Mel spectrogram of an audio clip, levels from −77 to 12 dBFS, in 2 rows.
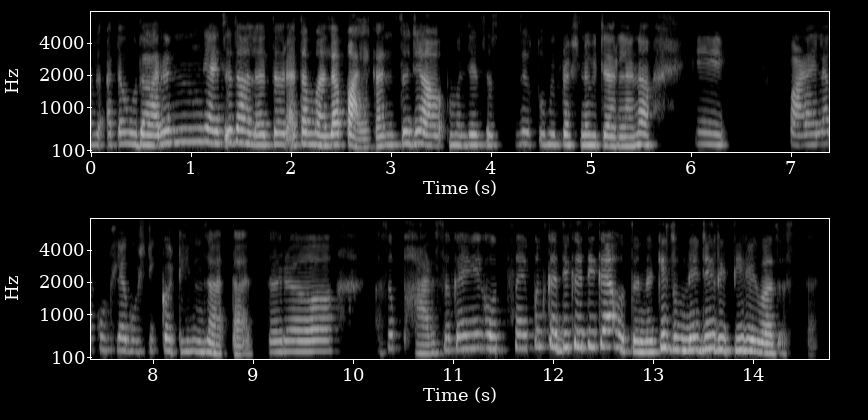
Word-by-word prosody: आता 225 +1 -4
उदाहरण 240 +5 +1
घ्यायचं 260 -3 +3
झालं 245 -5 +2
तर 230 -1 +2
आता 235 +3 +2
मला 215 +2 +6
पालकांचं 205 +4 +3
जे 250 - +1
अ, 215 -3 +4
म्हणजे 215 0 -1
जर 220 +2 -7
तुम्ही 225 -1 -4
प्रश्न 220 -1 -1
विचारला 200 -2 +1
ना 225 +2 +3
की 230 0 -10 0.6
पाळायला 220 +2 -3
कुठल्या 255 -1 -5
गोष्टी 230 0 -12
कठीण 225 -2 -2
जातात. 185 -5 -2 0.2
तर 220 +1 -3
अ, 225 +1 0 0.5
असं 290 - -7
फारसं 190 +5 -6
काही 280 +2 -2
होत 275 -2 -1
नाही, 290 -1 -2
पण 330 - -5
कधी-कधी 315 +1 +1
काय 325 -1 +5
होतं 235 -6 +1
ना 220 - +3
की 300 - +5
जुने 255 -1 +4
जे 280 +2 +3
रीतीरिवाज 245 -6 +3
असतात, 195 - -19
225 Hz, 160 wpm, -23 LUFS, 215-255 Hz, 0.6 s, मला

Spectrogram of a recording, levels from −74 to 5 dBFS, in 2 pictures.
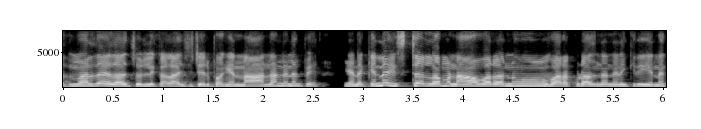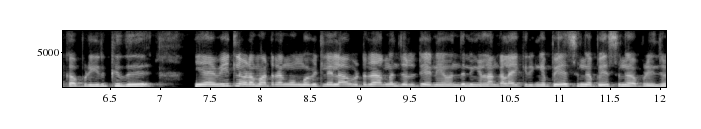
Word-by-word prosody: அது 225 +2 -6
மாரி 265 0 +1
தான் 305 -1 +2
ஏதாவது 255 0 +2
சொல்லி 240 0 +1
கலாய்ச்சுட்டே 225 +1 -1
இருப்பாங்க. 225 -1 -1
நானா 215 +7 +2
நெனைப்பேன். 260 -2 -3 0.3
எனக்கு 245 +4 0
என்ன 350 +4 +3
இஷ்டம் 295 +3 0
இல்லாம 280 0 +1
நான் 260 +3 +2
வரணும் 280 +2 0 0.2
வரக்கூடாதுன்னா 245 +1 0
நெனைக்கிறேன். 230 0 -1
எனக்கு 215 0 -1
அப்படி 210 +1 -2
இருக்குது 235 -1 +2 0.7
என் 245 0 +1
வீட்ல 275 0 0
விடமாட்றாங்க. 245 -1 0
உங்க 230 0 +1
வீட்லல்லாம் 235 +3 0
விட்றாங்கன்னு 240 +1 -1
சொல்லிட்டு 230 +1 -1
என்னைய 215 -1 -2
வந்து 240 +3 0
நீங்கலாம் 215 -1 -1
கலாய்க்கிறீங்க. 210 0 -2
பேசுங்க, 240 -2 +2
பேசுங்க 220 0 +1
அப்டின்னு 195 0 -1
240 Hz, 170 wpm, -12 LUFS, 225-260 Hz, 0.7 s, என்ன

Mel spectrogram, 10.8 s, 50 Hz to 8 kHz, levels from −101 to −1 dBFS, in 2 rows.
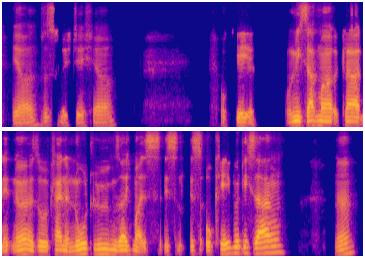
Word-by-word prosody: Ja, 85 +2 -4
das - - -17
ist 95 - -11
richtig, 85 0 -11
ja. 90 +3 -7 1.6
Okay. 95 -3 -3 0.5
Und 90 +3 -2
ich 100 -1 +3
sage 105 0 +3
mal, 100 -1 +2
Klar, 100 -2 +3
n 95 - -3
ne, 105 +4 +3
also 100 -2 +1
kleine 105 -2 +1
Notlügen, 110 +2 +2
sage 100 0 +5
ich - - -15
mal, 95 - +2
„ist - - -2
ist - - -4
ist - - -5
okay”, 115 +3 0
würde 140 0 0
ich 135 - -4
sagen, 140 +4 +4 0.7
ne? 115 +9 -3
100 Hz, 150 wpm, -23 LUFS, 95-115 Hz, 1.6 s, sage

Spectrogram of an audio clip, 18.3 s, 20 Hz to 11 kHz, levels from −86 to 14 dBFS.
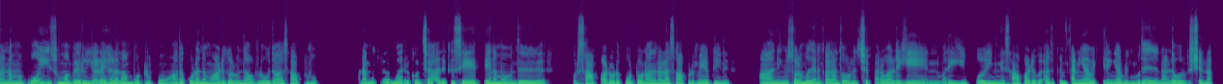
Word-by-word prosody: நம்ம 190 +1 +2 0.2
போயி 280 +3 +1 0.2
சும்மா 235 +1 +3
வெறும் 215 +3 +3
இலைகளைத் 225 +6 +2
தான் 230 -1 +2
போட்டுருப்போம். 170 -3 -2
அதைக் 205 +4 0
கூட 215 +2 +3
அந்த 235 -2 +2
மாடுகள் 180 0 0
வந்து 180 +2 +1
அவ்ளோ 165 +3 -1
இதா 180 -1 +1 0.2
சாப்பிடணும். 170 +2 -2 0.7
நமக்கு 255 +7 -3
ஒரு 270 - -3
மாரி 250 -1 +1
இருக்கும். 195 -4 -1 0.3
"அதுக்கு 175 +4 -1
சேர்த்தே 195 +2 +1
நம்ம 220 -2 +3
வந்து 190 +1 +2 0.8
ஒரு 175 - -7
சாப்பாடோட 205 +3 0
போட்டோனா, 185 -1 +1
அது 180 -1 +1
நல்லா 180 +2 +1
சாப்பிடுமே!" 175 0 0
அப்பிடின்னு 165 +1 -1 0.7
நீங்கச் 195 -1 0
சொல்லும்போது 230 +5 +3
எனக்கு 190 -4 -2
அதான் 175 +1 +1
தோணுச்சு. 165 -2 0
பரவால்லையே! 160 -1 0 0.2
இந்த 150 - -6
மாரி 170 +2 -2 0.4
போயி 210 +2 +2
நீங்கச் 175 -3 -1
சாப்பாடு 175 +2 +1 0.2
அதுக்குனு 190 +7 0
தனியா 185 +2 +2
வைக்கிறீங்க, 185 +1 -1
அப்பிடீங்கும்போது 170 +6 0 0.3
நல்ல 155 +1 0
ஒரு 165 - +1
விஷயம் 80 - -2
தான். - - -4
185 Hz, 160 wpm, -22 LUFS, 170-205 Hz, 0.8 s, சும்மா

